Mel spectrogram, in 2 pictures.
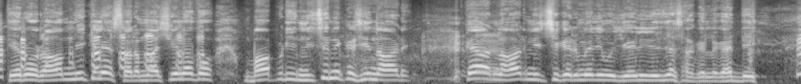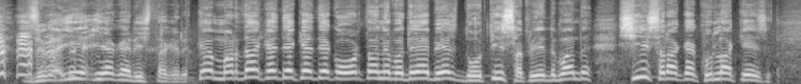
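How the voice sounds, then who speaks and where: An extremely high male voice with lively intonation, very even loudness, a moderate pace, and noticeable background noise. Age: 60s. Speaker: villager, widower. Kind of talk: interview.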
